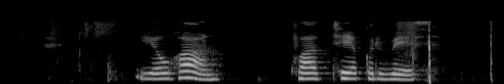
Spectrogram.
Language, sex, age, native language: Icelandic, female, 8, Icelandic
